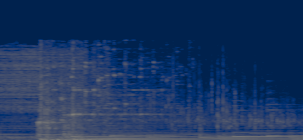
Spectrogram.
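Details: A sudden struck chord of music with ringing, glassy tones and a deep sustained bass that slowly fades, with no animal calls.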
